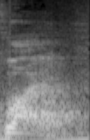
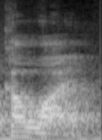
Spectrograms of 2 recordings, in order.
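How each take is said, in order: First: The name is said as one syllable. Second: The name is split with a vowel after K. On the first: The speaker calls it right. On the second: The speaker calls it wrong.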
